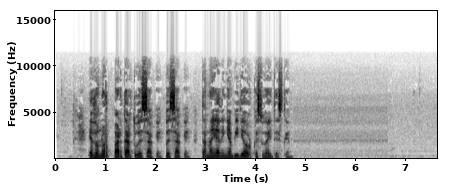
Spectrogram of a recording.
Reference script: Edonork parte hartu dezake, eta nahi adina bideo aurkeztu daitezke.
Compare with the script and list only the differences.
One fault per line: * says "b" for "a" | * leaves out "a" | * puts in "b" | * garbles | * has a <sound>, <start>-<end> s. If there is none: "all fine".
* puts in "dezake"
